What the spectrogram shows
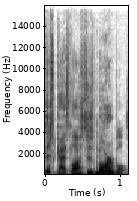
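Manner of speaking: cartoony delivery. Retelling how a movie character takes the phone and speaks: cartoony delivery. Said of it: "very, like, cartoony, like, takes the phone and goes".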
